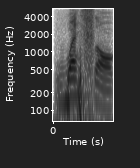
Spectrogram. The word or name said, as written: wesong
